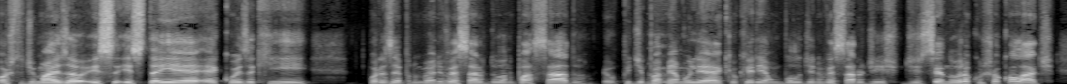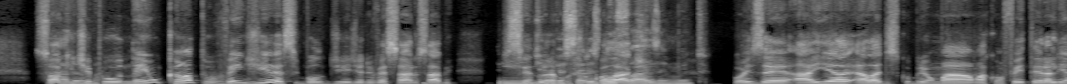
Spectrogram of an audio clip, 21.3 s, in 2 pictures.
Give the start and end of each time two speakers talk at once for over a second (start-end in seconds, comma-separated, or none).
15.7-17.2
